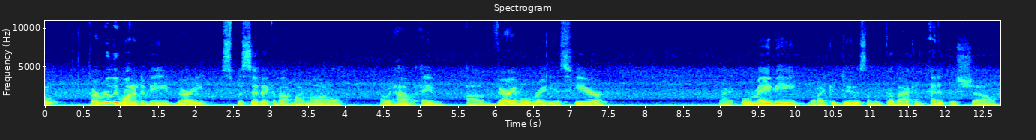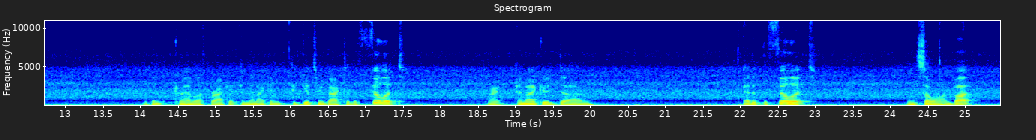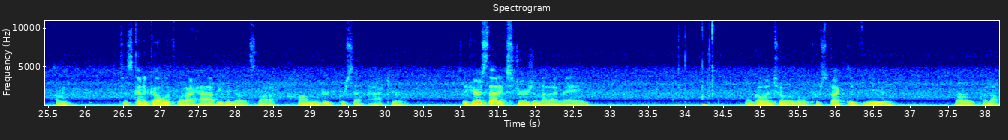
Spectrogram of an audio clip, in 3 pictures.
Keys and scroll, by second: 0.5 super+2, 3.5 super+2, 7.3 super+2, 11.7 super+[, 22.1 super+[, 24.6 super+], 25.6 super+], 30.2 x, 34.3 alt+shift+super+l.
